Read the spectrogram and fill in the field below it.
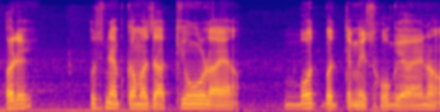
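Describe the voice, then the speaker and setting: A man's voice: on the low side, fairly even intonation, fairly bright tone, close to an everyday voice. An actor playing a gullible, easily offended old grandfather who scolds and complains in a comedy skit. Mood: coaxing.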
